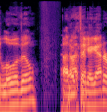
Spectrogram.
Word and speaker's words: Louisville: Well, Brian, speaking of your vacation, you went to Louisville, I believe, is the way it's supposed to be pronounced.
